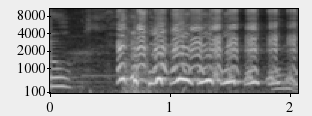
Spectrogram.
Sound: laughing

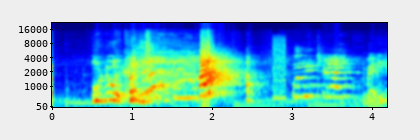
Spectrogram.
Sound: both laughing

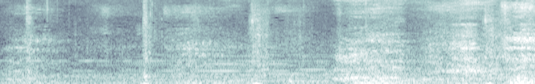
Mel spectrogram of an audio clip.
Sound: creature growling

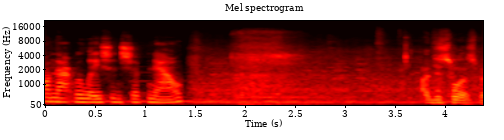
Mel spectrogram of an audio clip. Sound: sniffles

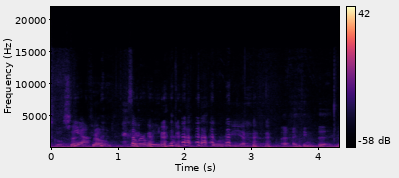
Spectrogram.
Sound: laughter

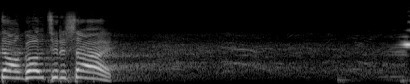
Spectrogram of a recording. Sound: crowd noise

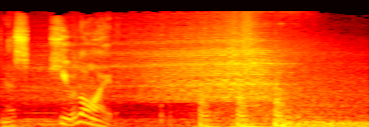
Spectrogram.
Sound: knocking

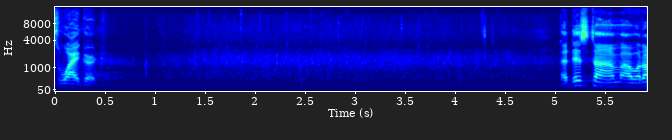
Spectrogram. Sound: applause

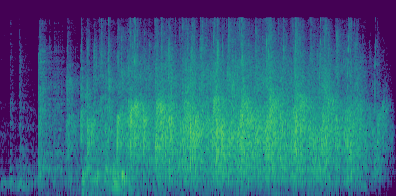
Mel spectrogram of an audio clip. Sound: clapping

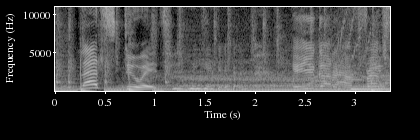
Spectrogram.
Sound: crowd cheering; rapping

